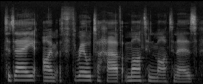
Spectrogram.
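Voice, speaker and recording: Low-voiced woman hosting a podcast. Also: normal speed, clear, resonant tone. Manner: warm, encouraging interviewer with frequent affirmations. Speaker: podcast host. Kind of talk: podcast interview.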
